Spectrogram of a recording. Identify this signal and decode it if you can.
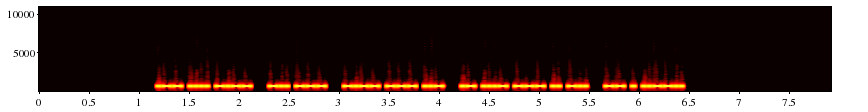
Morse code, heard as a keyed tone, about 47 wpm, 700 Hz. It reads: WHY DO YOU AVOID ME?
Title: Sentences from Top 1000 Words - Review Part 6 - 45wpm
